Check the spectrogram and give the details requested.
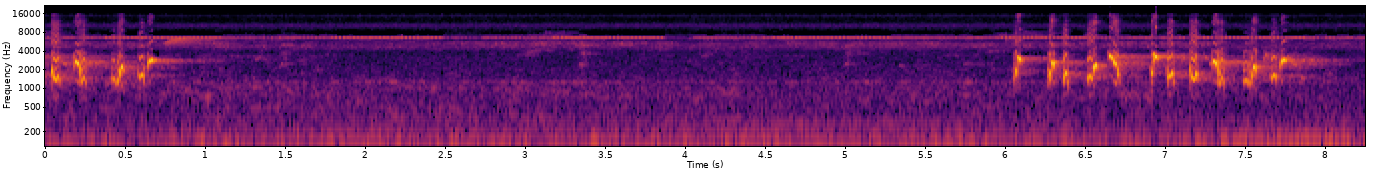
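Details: Caged red-whiskered bulbul song for luring wild birds, with a short burst of rapid chirps, a long near-silent pause, then a vigorous run of crisp, up-and-down notes.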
